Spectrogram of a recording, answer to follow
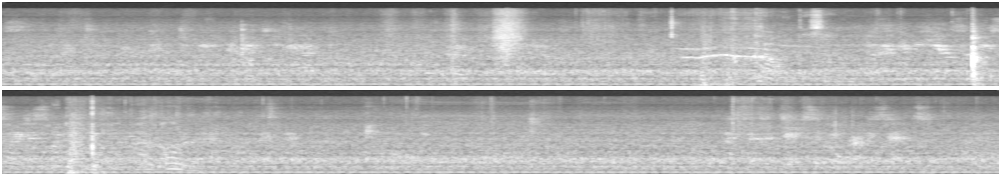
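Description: Steady low hum under faint background voices, with one sharp knock about seven seconds in and a lighter one about a second later.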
